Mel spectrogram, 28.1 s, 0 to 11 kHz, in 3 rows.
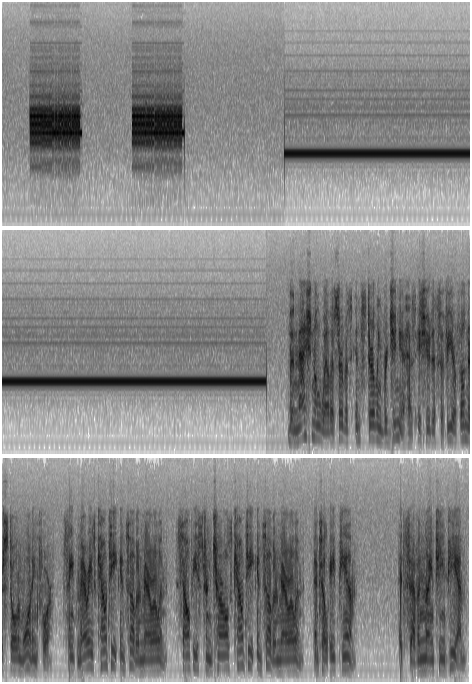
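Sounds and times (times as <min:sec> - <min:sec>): steady warning alarm tone: 0:00.6 - 0:01.6, 0:02.6 - 0:03.7.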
